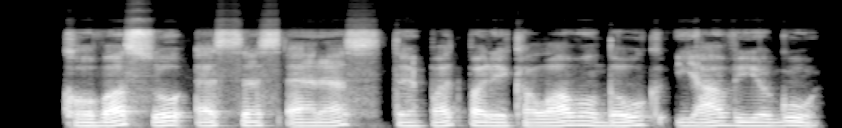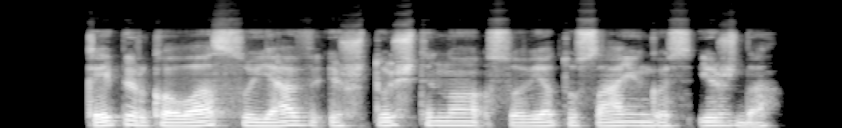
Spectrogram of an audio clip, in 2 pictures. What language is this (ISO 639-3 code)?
lit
